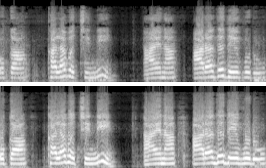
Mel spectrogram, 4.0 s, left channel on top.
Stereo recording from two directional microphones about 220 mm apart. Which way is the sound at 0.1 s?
30° right (ahead or behind).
